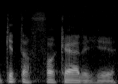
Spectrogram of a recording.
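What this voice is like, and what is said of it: Put-on Italian accent. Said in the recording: “we're gonna say it in an Italian accent, like we're from fucking Italia, Italian.”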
